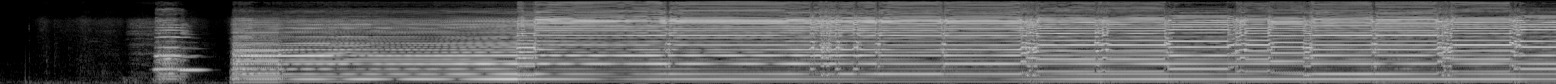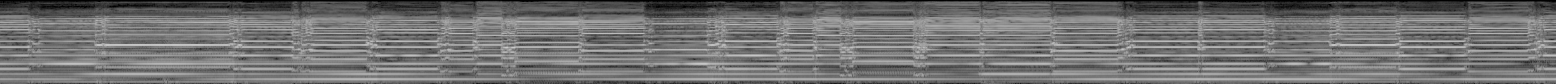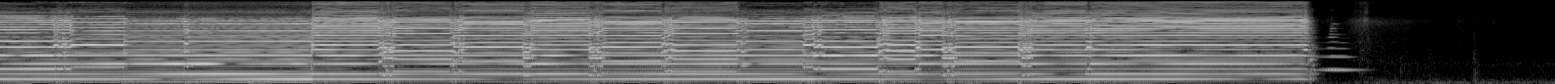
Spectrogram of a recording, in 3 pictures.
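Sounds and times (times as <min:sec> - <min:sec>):
bagpipes: 0:01.3 - 0:44.8.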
